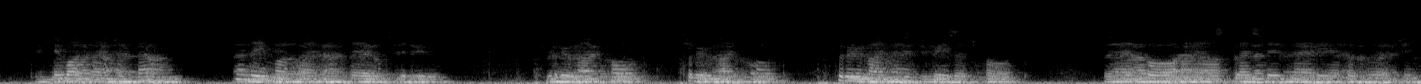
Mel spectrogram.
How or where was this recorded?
busy venue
